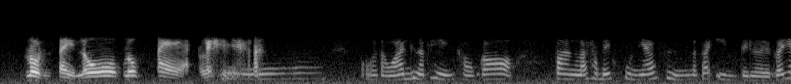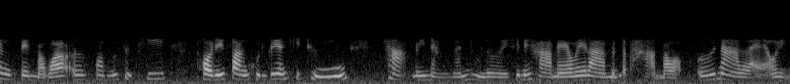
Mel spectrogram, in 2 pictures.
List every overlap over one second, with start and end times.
none

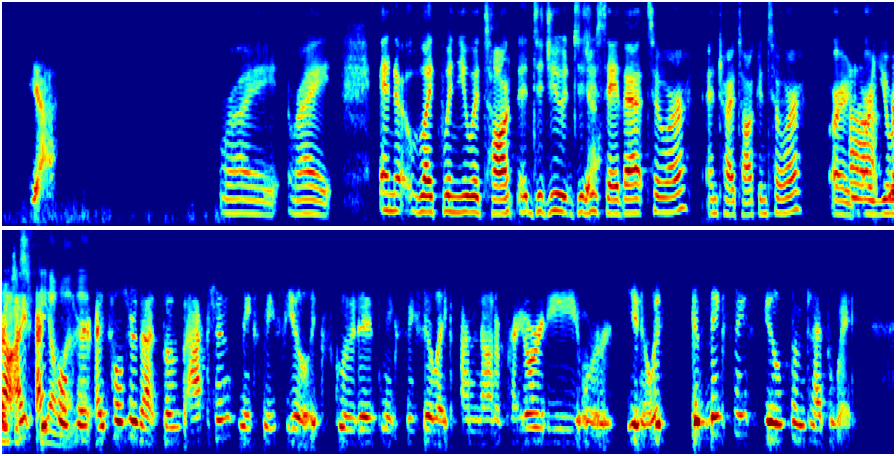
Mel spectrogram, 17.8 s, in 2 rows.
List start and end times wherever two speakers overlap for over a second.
8.5-9.8

